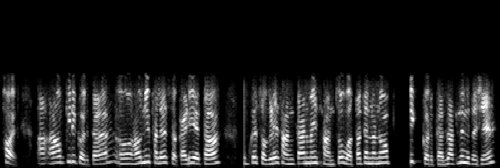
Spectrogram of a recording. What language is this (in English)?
Konkani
